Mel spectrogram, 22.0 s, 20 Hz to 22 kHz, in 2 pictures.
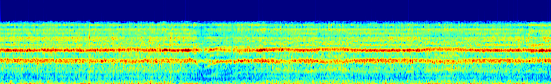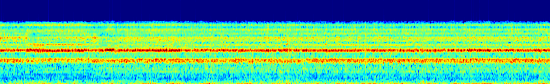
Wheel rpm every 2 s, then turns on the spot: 160, 160, 140, 160, 160, 160, 160, 160, 160, 160, 160.
none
